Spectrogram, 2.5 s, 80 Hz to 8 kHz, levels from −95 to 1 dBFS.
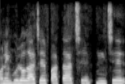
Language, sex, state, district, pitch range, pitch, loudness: Bengali, female, West Bengal, Paschim Medinipur, 215-230 Hz, 225 Hz, -20 LUFS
